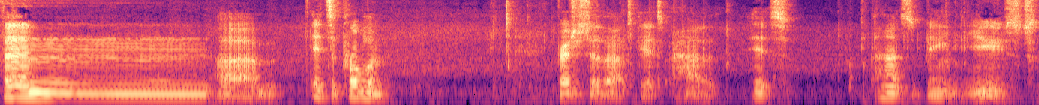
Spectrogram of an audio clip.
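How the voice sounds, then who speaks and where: A man mumbles with fairly even intonation in a room with audible echo. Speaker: programmer. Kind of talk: live-coding stream. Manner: mumbling; halting.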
